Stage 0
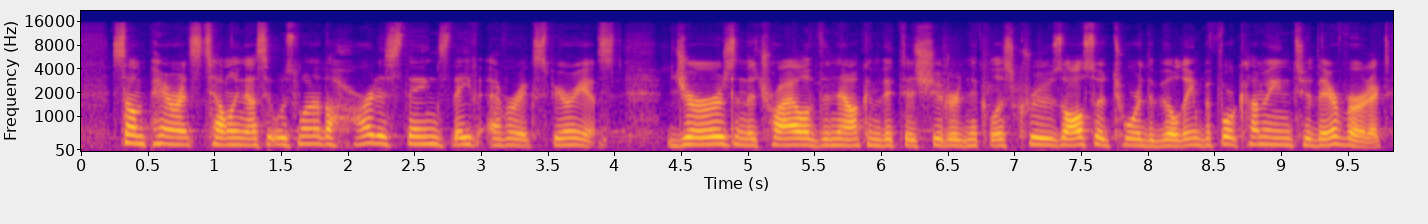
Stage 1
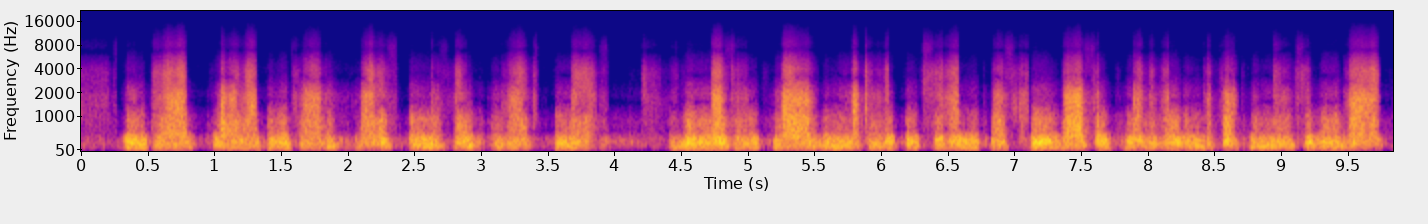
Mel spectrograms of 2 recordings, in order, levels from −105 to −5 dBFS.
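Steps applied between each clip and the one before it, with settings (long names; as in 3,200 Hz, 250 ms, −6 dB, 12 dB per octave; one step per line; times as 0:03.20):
auto-filter low-pass square 1.9 Hz 290–1,500 Hz
cochlear-implant simulation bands 6
low shelf with overshoot 390 Hz +7.5 dB, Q 1.5
level −2.5 dB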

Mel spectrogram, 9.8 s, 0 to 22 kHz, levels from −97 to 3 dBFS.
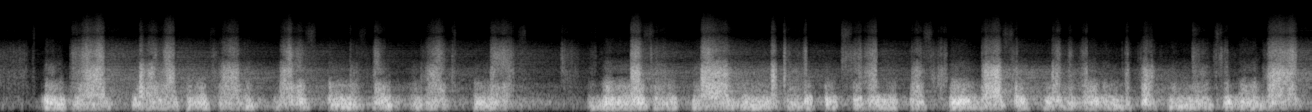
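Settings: convolution reverb RT60 2.1 s, pre-delay 25 ms, DRR 18 dB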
